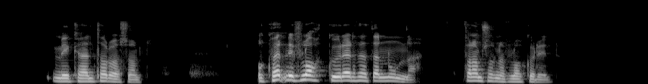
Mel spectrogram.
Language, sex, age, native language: Icelandic, male, 20-29, Icelandic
